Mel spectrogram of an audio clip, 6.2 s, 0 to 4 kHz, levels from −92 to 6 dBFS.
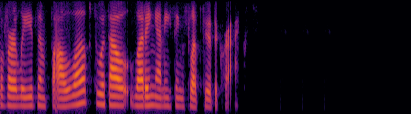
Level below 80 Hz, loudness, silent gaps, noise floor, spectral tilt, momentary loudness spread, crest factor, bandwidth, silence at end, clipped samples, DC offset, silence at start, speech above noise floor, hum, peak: -80 dBFS; -29 LUFS; none; under -90 dBFS; -3 dB/octave; 12 LU; 22 dB; 4 kHz; 2.6 s; under 0.1%; under 0.1%; 0 s; over 62 dB; none; -8 dBFS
